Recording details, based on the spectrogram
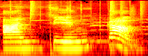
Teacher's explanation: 咱会发现安甲平拢毋是读本调，干那上尾迄个港伊是读本调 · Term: 变调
